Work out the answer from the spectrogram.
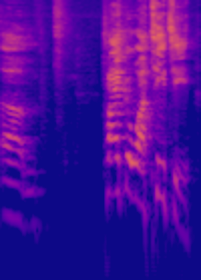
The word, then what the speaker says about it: Taika Waititi: It's Taika Waititi. It's all because I remember seeing Taika Waititi's in Watch your mouth, sir.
